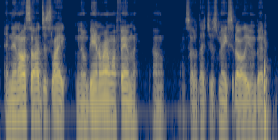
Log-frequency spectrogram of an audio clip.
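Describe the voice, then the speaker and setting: A man talks at a very fast pace with an Arkansas accent. His fairly low voice stays monotone and flat. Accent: Southern US (Arkansas). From Arkansas, US South (Warren). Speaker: college football player, draft prospect. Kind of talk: interview. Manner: halting, many fillers.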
